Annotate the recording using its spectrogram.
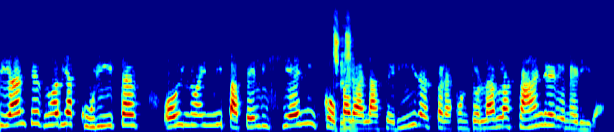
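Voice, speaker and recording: High-pitched woman's speech with lively intonation. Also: moderate pace. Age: 50s. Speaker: senator and former TV news anchor. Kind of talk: interview. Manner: halting.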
